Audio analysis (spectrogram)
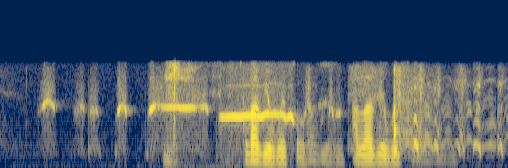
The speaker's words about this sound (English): I love your whistle.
